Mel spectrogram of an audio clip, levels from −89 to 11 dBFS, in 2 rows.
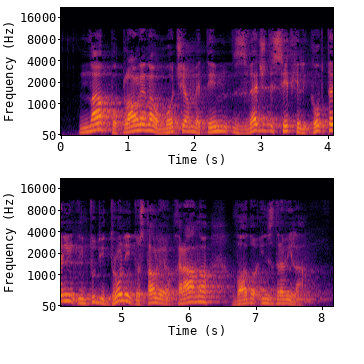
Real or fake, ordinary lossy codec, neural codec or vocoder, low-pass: fake; MP3, 48 kbps; autoencoder, 48 kHz, 128 numbers a frame, DAC-VAE, trained on Japanese speech; 19.8 kHz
